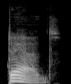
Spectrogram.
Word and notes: dads: American English

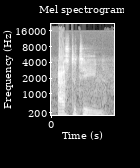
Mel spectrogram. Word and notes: astatine: American English

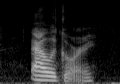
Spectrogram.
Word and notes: allegory: American English

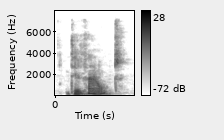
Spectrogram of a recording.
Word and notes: devout: British English

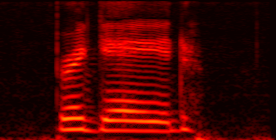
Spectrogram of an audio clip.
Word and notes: brigade: American English

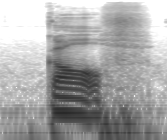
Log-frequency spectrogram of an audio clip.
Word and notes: golf: American English

